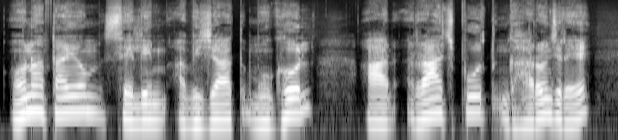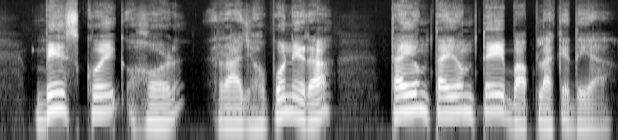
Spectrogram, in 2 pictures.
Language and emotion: Santali, neutral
